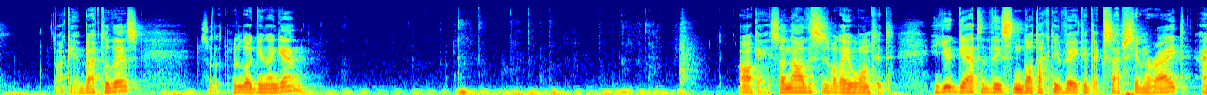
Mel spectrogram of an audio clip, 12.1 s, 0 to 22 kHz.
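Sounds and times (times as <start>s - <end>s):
computer keyboard keys clicking: 3.4s - 6.9s.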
